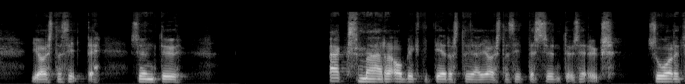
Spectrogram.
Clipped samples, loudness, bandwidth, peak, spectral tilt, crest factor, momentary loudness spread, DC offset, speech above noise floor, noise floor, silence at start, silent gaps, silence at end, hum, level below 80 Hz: under 0.1%; -21 LUFS; 12.5 kHz; -4 dBFS; -4 dB/octave; 18 dB; 9 LU; under 0.1%; 66 dB; -87 dBFS; 0 s; none; 0 s; none; -70 dBFS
